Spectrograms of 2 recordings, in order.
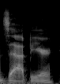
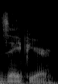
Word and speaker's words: Zapier: lot i call it zapier um because at one point they had a model that said zapier makes you happier but but most people actually pronounce it zapier so anyway just curious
